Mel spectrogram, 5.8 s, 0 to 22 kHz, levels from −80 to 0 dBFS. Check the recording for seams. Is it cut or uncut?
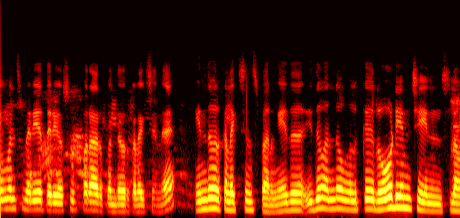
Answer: uncut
